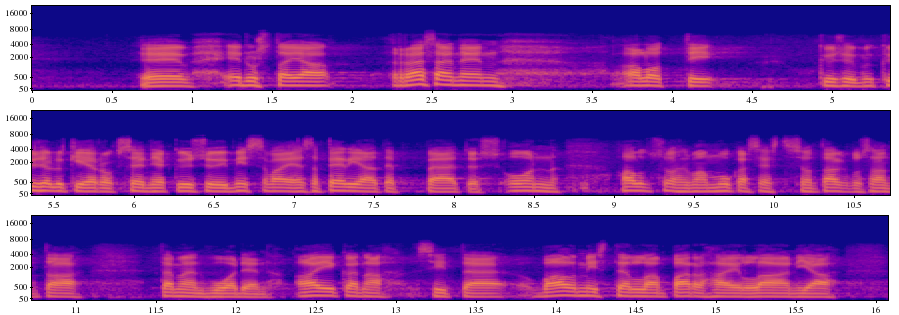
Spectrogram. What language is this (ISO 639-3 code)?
fin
